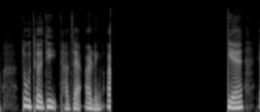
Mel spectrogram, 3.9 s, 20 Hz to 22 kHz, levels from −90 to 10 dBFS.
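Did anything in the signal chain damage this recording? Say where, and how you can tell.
Yes. At 1.65 s the speech cuts off mid-flow and nothing returns until 3.41 s, an audio dropout to silence lasting about 1.76 s. The gap is silent with no room tone, so on a waveform it is a flat line and on a spectrogram a fully black band. The likely cause is input lost upstream, such as a disconnected device, failed link or stray mute, while the recorder kept writing zeros; whatever was said then is gone.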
